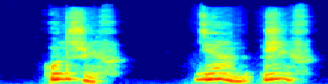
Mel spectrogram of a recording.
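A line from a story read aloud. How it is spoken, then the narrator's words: Drowsy whisper. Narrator (Russian): прошептала прежде, чем снова нырнуть в тяжелые трясины сна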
